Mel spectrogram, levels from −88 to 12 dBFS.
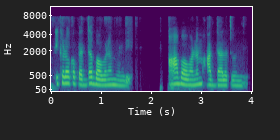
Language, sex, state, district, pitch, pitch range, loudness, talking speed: Telugu, female, Telangana, Hyderabad, 175 Hz, 165-205 Hz, -18 LUFS, 135 wpm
